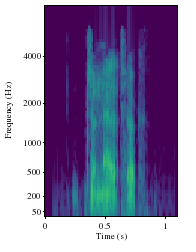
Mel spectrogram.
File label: "genetic", English; adjectives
